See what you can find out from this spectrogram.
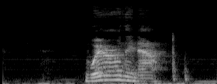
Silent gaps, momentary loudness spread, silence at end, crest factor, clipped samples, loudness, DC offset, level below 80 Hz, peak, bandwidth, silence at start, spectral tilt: none; 21 LU; 0 s; 20 dB; under 0.1%; -22 LUFS; under 0.1%; -48 dBFS; -6 dBFS; 16.5 kHz; 0.25 s; -6.5 dB/octave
